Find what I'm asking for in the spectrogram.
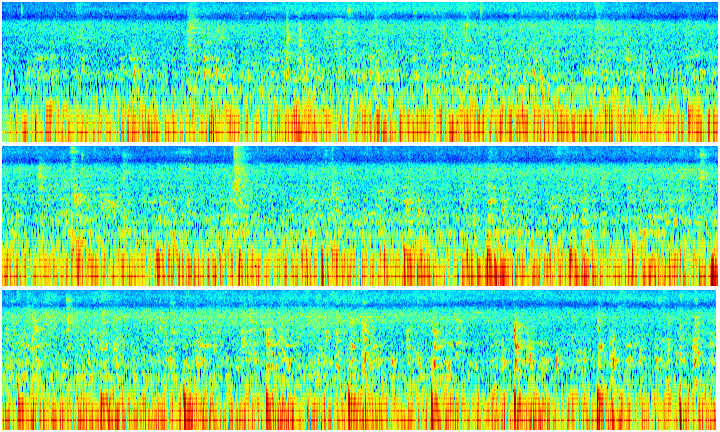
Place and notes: essen, flachsmarkt, book store
In einer großen Buchhandlung. Fahrt durch die Abteilungen mit der Rolltreppe.
Inside a big book store in the morning. Driving through the departments on moving staircases.
Projekt - Stadtklang//: Hörorte - topographic field recordings and social ambiences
